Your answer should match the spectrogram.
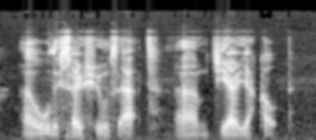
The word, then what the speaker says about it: Yakult: If you want to hit me up, I'm on the all the socials at Geo Yakult. Yakult, cool. Like the yogurt drink.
